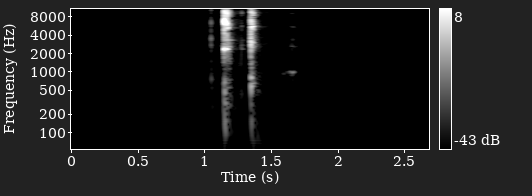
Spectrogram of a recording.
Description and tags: Putting glasses separately
glass, glasses, separately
